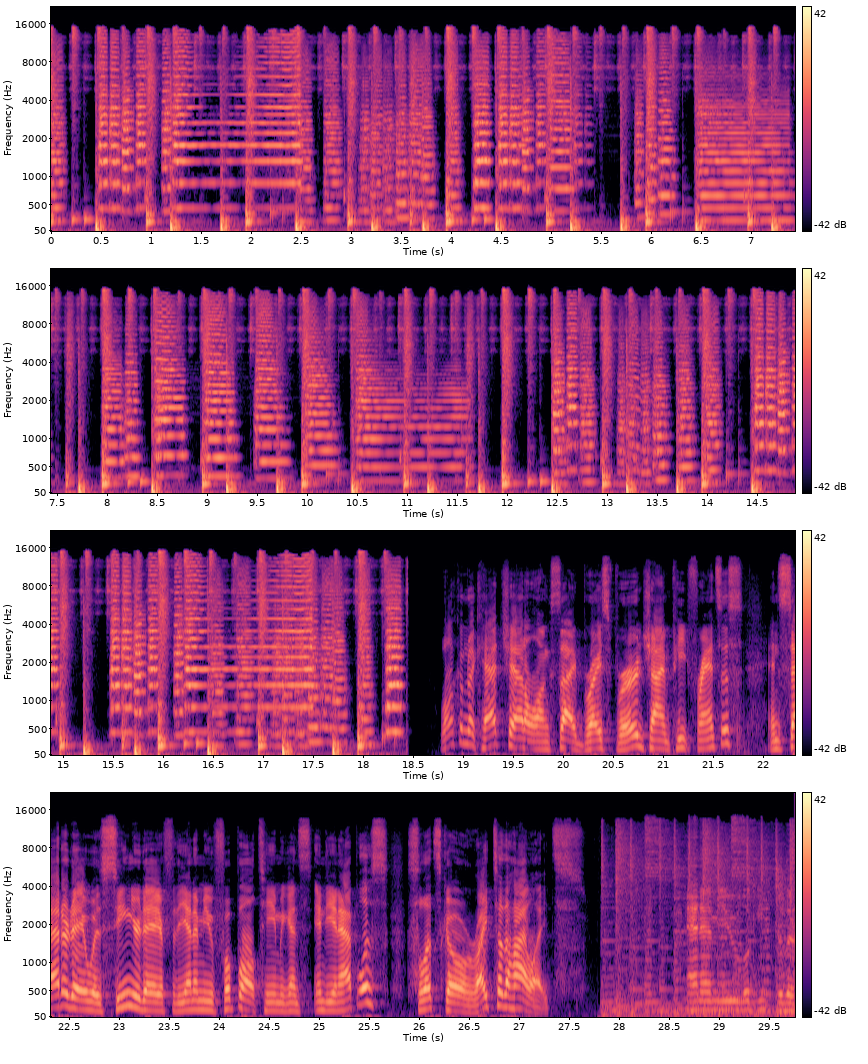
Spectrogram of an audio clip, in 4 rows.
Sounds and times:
Music: 0:00.0 - 0:18.5, 0:27.8 - 0:29.7
Speech: 0:18.8 - 0:27.7, 0:28.7 - 0:29.7.

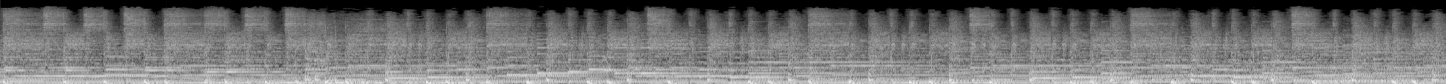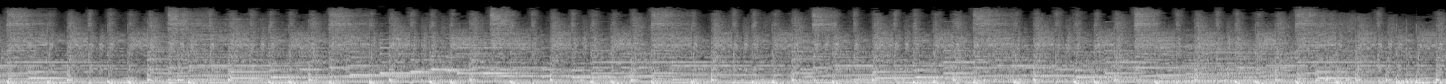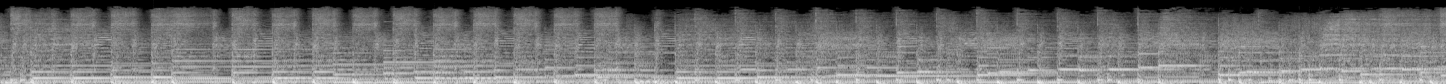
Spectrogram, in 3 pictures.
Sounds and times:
Rhythm and blues: 0:00.0 - 0:43.3.

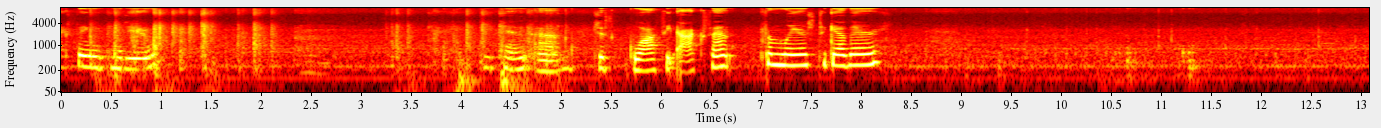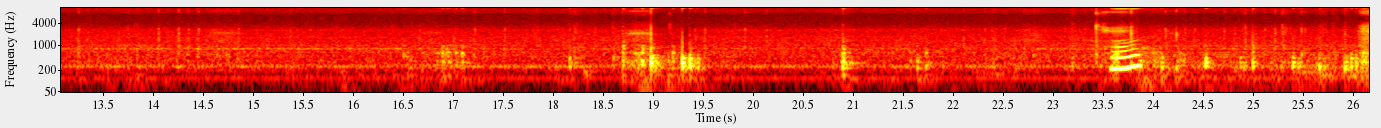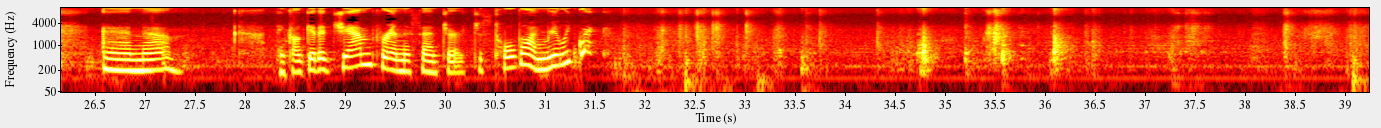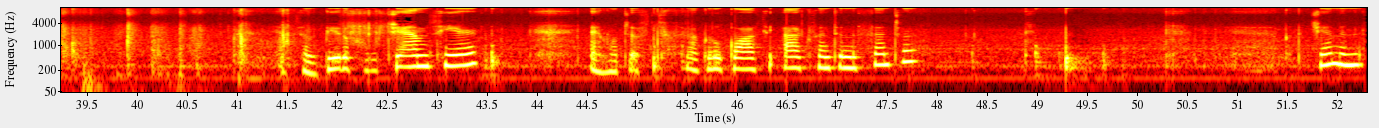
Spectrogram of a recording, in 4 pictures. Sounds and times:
Speech: 0:00.0 - 0:01.0, 0:04.2 - 0:08.3, 0:23.4 - 0:24.0, 0:26.6 - 0:27.4, 0:28.3 - 0:31.7, 0:41.6 - 0:43.5, 0:44.6 - 0:47.9, 0:51.8 - 0:52.3
Inside, small room: 0:00.0 - 0:52.3.

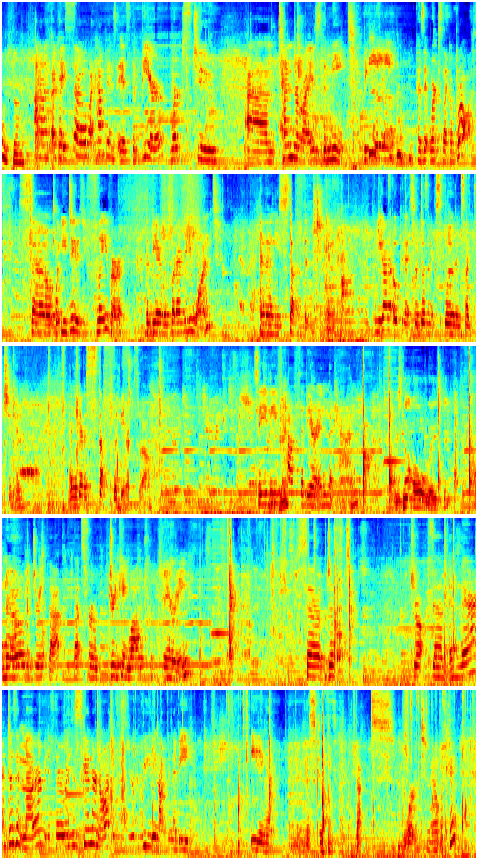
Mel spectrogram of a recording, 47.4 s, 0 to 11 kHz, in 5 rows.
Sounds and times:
Music: 0:00.0 - 0:47.4.

